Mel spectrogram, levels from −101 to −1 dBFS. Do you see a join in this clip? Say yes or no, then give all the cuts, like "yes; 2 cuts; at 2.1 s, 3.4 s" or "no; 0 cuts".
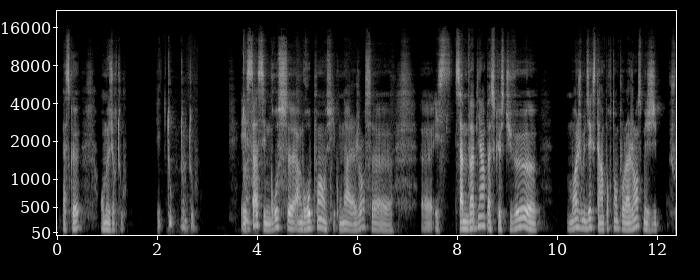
yes; 1 cut; at 7.9 s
